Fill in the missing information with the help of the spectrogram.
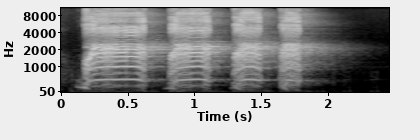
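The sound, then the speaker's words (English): Four loud, raspy quacks from a duck call, blown in a quick descending run, each note harsh and nasal, trailing off at the end with no talking. “You grab a call, stand on it.”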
